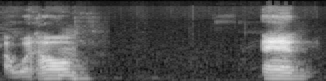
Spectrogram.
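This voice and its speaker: Bright-voiced man telling a story. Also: on the high side, drawn-out words. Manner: animated, acts out voices in his story. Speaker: podcast co-host. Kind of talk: casual chat, storytelling.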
